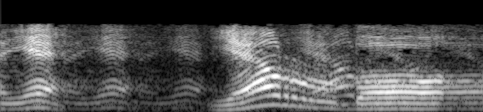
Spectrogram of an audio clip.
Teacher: فرق بين الياء المرققة يا والراء المفخمة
